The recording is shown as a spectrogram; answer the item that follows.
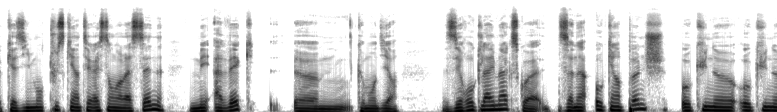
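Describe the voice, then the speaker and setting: A man with a low, mellow voice talks about a film in a relaxed, wry podcast chat. He is recorded close and dry, with no room sound around him. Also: no echo. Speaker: podcast co-host reviewing a film. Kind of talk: casual film review chat.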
